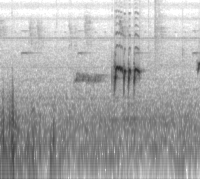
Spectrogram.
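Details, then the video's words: Local zebra dove in full voice, used to lure and prompt other doves: quiet background, then one loud burst of three to four cooing notes, with a soft low coo earlier and another starting at the end. "Perkutut lokal gacor Suara Besar Bagus Untuk Pikat dan Pancingan"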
